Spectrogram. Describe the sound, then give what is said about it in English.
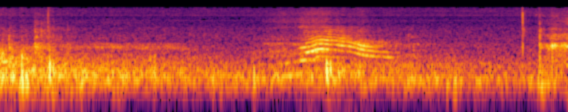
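A single cat meows once, a clear rising-falling call near the middle, against a low background murmur with faint noise around it. “I'm joined by the other otherworldlies, Star Cat and Twinkle Cat.”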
